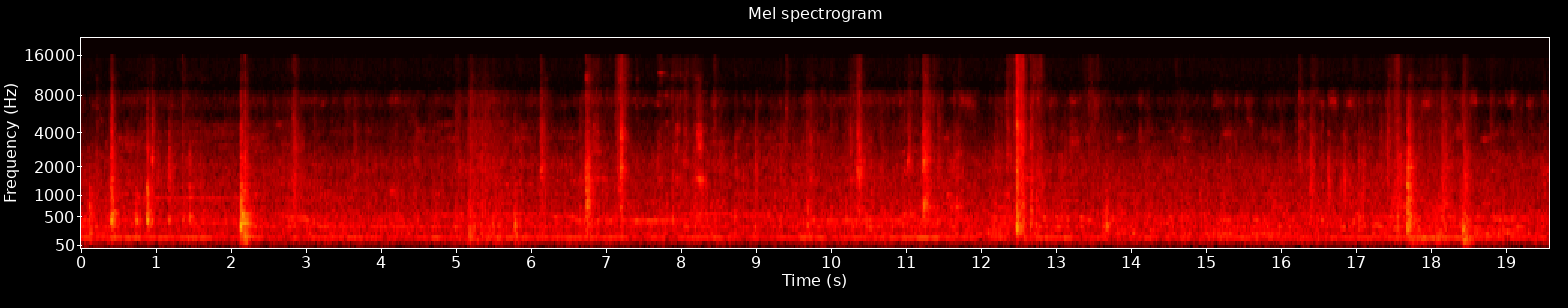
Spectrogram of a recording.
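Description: Metal pots and utensils clatter and knock.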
